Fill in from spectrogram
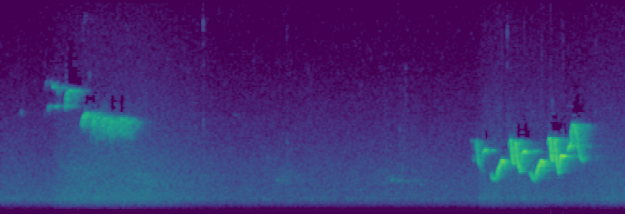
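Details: Faint high whistles at the start, then a clear Magnolia warbler phrase near the end: several fast, sweet down-slurred notes rising slightly in a short burst.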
